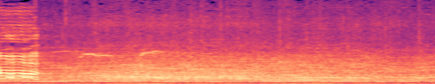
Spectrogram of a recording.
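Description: A man shouting into a microphone to the audience, cut off about half a second in, then a steady crowd noise from the audience with a faint low hum running under it.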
